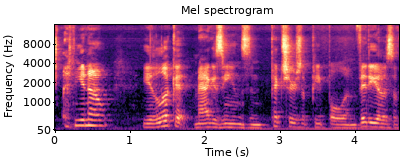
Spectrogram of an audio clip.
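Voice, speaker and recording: Somewhat breathy, a man talks at a moderate pace amid audible room echo. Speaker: pastor. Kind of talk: livestreamed devotional message. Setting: live online broadcast from his desk. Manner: casual, conversational.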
